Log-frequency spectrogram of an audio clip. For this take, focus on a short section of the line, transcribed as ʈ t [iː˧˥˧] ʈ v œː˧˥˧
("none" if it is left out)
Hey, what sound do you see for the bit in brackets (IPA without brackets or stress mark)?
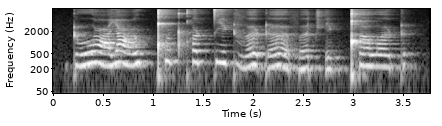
iː˥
